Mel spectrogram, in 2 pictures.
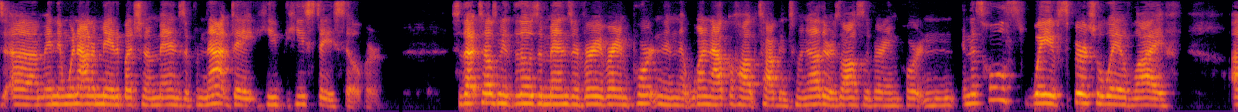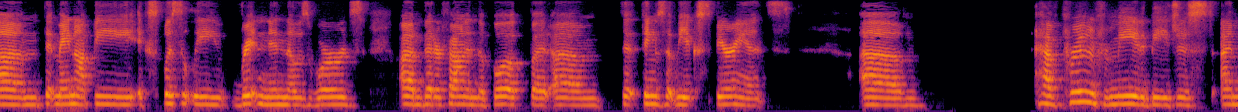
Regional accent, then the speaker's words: Sacramento, California, United States; I'm an alcoholic from Sacramento, California.

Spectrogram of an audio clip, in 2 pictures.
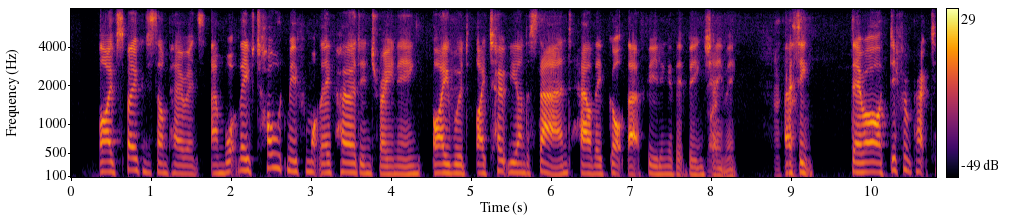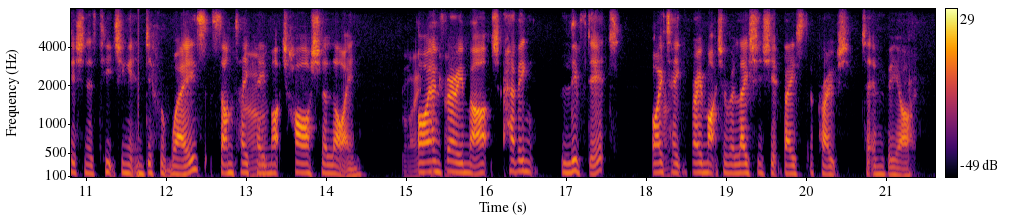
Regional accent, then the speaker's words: United Kingdom; We'd have a chat about the weather as we do, because we're British and you talk about the weather all the time.

